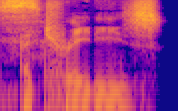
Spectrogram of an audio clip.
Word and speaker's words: Atreides: You'll make Paul Atreides upset. – Atreides.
